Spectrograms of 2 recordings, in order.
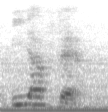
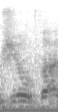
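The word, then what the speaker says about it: Iavé: tagr sagrado e que a pronúncia mais aceitável é i Fé ou como alguns erradamente pronunciam Jeová Jeová não é a transliteração correta também vamos lembrar o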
